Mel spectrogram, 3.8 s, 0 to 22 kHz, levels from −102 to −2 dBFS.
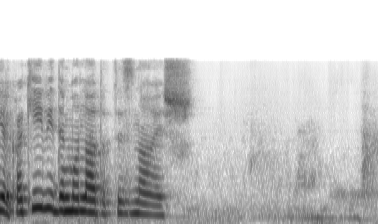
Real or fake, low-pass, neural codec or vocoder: fake; 7.2 kHz; codec, 16 kHz, 2 kbps, X-Codec, HuBERT features, trained on LibriSpeech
